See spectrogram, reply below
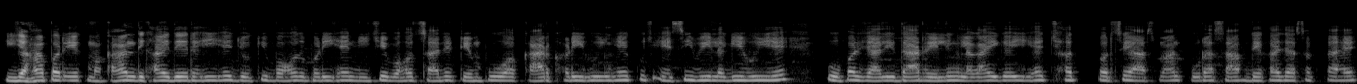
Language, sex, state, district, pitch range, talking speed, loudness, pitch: Hindi, male, Chhattisgarh, Korba, 175-190 Hz, 200 wpm, -32 LUFS, 180 Hz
